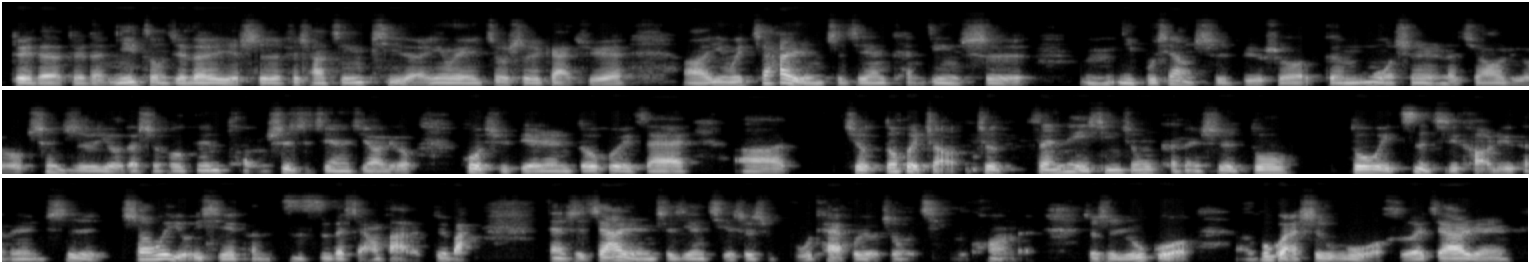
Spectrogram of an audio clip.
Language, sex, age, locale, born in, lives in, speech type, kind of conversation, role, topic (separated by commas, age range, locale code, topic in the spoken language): Chinese, male, 30-34, zh-CN, China, United States, conversation, podcast, guest, 你会如何重建家人的信任？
